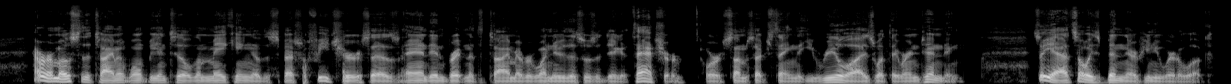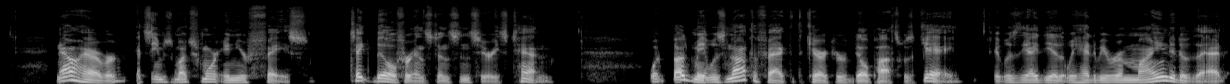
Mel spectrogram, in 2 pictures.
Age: 50-69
